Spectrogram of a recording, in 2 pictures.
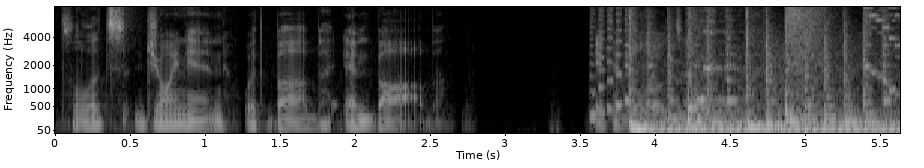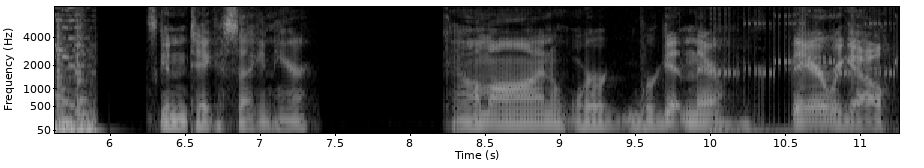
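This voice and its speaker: Hoarse, upbeat man streaming games. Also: medium pitch, takes it slowly, pauses often, music in the background. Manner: upbeat, chatty, thinks aloud while games load. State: slightly hoarse from work. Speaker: streamer and channel host. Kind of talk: casual live-stream chat.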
